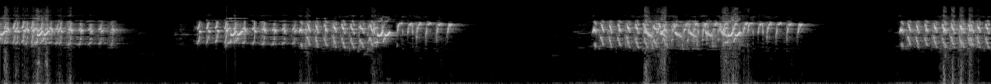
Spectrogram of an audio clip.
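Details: Lovebird giving long bouts of quick, piercing chattering in four runs, each lasting one to three seconds and separated by brief silences, with light clicking sounds.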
